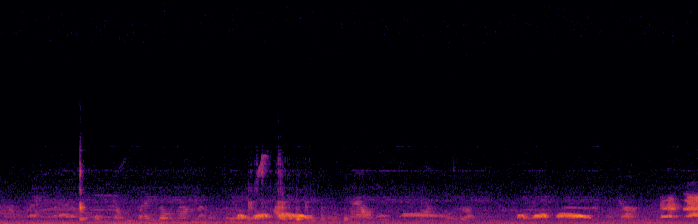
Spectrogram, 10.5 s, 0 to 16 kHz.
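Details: Spotted dove calling as a lure, cooing phrases in low mellow notes around 500-700, repeated in bursts with pauses, background faint chatter and room noise.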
